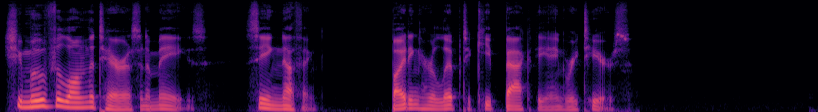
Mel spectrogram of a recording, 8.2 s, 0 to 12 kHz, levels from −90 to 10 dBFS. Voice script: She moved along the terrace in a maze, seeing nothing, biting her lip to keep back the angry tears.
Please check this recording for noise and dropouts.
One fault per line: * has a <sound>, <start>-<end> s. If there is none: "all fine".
all fine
